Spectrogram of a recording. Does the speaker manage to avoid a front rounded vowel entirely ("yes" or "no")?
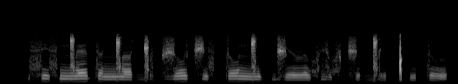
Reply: no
